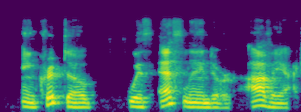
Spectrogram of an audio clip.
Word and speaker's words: Aave: Whereas in crypto with Ethlend or Aave, I don't know how you pronounce it now. I think it's Aave. I think it's Aave, yeah.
